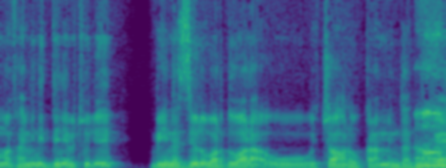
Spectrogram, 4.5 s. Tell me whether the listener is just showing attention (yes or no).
no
